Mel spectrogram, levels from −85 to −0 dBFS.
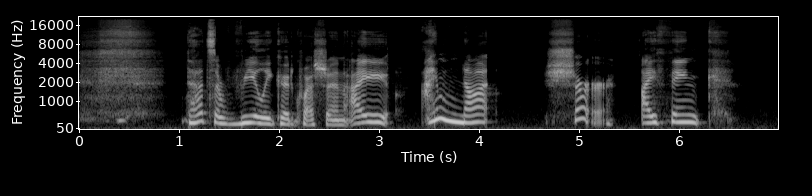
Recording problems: none

